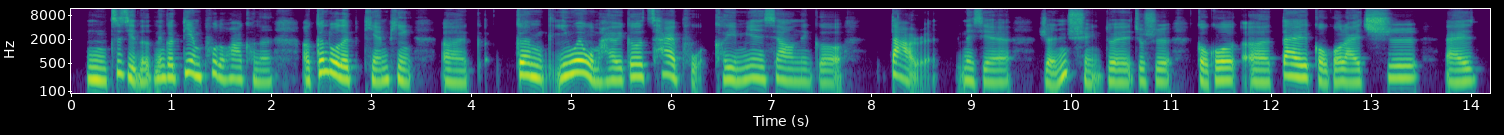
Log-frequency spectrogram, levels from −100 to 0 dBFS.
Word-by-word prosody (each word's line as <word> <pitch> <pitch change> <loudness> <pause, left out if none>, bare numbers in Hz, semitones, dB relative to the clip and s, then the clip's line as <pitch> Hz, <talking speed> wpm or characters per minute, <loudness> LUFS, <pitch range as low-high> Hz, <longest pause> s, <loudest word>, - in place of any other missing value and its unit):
嗯 200 -2 +3
自 280 +8 -1
己 215 -7 +2
的 180 - -3
那 215 - +1
个 225 0 +3
店 280 +4 +2
铺 265 +3 -2
的 210 - -1
话， 205 0 -3
可 185 - -12
能， 170 0 -7 0.3
呃， 185 - -1
更 305 +8 +6
多 280 -4 +8
的 205 -3 +6
甜 190 -2 -4
品 195 -3 -3 0.3
呃 170 -2 -5 0.5
更 245 -5 +7
因 235 +4 +4
为 300 +1 +10
我 270 - +6
们 175 - -6
还 185 +2 -5
有 190 - +1
一 - - -2
个 235 +5 +2
菜 240 +2 -2
谱 220 - -12
可 200 - -6
以 200 - +2
面 205 +3 -2
向 195 -2 -4
那 175 - -8
个 165 -1 -6 0.5
大 - - +2
人 - - -13 0.2
那 190 -1 -4
些 170 -1 -5 0.3
人 215 - 0
群， 235 -4 -7
对， 170 -4 -2
就 180 - -7
是 175 +1 -5 0.2
狗 180 -4 +2
狗 190 +3 +5
呃 170 0 -2
带 225 +5 +4
狗 180 -6 -2
狗 165 - -1
来 170 -1 -1
吃、 215 +5 -2 0.2
来 175 +1 -2
195 Hz, 230 characters per minute, -20 LUFS, 175-225 Hz, 0.5 s, 为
